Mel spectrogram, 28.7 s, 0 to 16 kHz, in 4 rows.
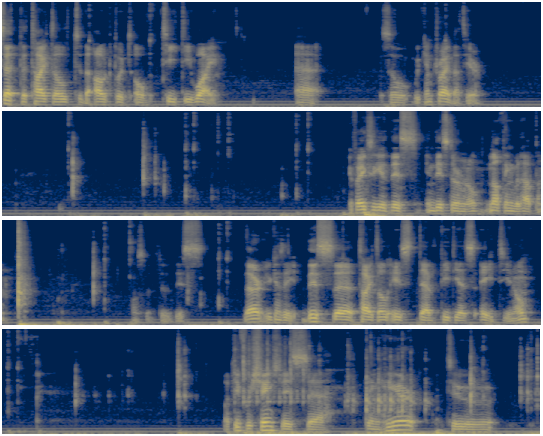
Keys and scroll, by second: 10.4 ctrl+super+Return.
